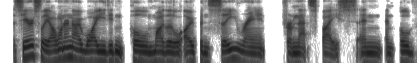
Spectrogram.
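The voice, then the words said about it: Posh Australian accent. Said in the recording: “your accent's one of the best I've ever heard. So posh ... he's like 5-star Australian”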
